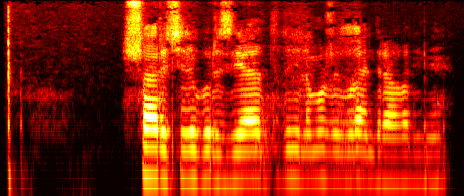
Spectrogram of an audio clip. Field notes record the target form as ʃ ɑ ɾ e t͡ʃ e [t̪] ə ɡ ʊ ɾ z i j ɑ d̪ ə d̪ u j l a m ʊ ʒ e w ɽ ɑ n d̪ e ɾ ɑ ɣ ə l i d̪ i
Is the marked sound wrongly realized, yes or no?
yes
